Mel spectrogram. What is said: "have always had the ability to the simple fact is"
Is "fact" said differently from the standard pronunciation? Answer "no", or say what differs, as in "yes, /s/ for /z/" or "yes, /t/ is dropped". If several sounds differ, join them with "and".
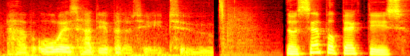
yes, /p/ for /f/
